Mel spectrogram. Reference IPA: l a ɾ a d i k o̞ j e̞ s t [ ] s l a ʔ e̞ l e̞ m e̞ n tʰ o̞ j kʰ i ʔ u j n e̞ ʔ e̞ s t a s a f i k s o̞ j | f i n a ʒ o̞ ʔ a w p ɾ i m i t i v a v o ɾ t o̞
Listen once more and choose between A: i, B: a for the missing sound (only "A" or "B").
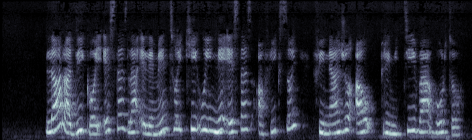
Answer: B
